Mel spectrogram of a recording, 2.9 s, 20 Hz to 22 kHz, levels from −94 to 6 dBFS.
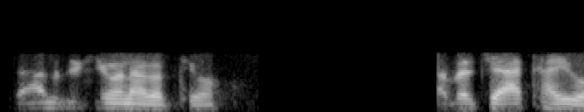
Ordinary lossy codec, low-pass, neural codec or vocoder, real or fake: none; 3.6 kHz; none; real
